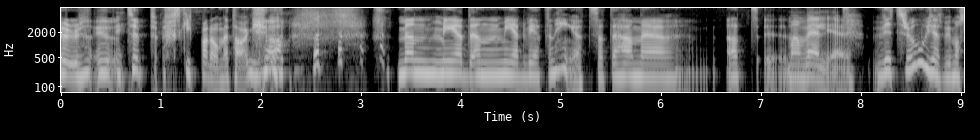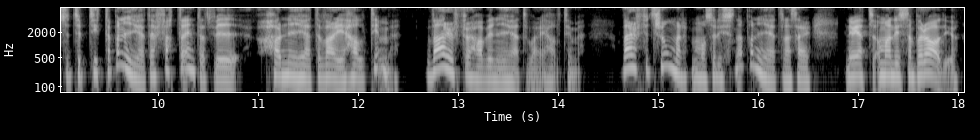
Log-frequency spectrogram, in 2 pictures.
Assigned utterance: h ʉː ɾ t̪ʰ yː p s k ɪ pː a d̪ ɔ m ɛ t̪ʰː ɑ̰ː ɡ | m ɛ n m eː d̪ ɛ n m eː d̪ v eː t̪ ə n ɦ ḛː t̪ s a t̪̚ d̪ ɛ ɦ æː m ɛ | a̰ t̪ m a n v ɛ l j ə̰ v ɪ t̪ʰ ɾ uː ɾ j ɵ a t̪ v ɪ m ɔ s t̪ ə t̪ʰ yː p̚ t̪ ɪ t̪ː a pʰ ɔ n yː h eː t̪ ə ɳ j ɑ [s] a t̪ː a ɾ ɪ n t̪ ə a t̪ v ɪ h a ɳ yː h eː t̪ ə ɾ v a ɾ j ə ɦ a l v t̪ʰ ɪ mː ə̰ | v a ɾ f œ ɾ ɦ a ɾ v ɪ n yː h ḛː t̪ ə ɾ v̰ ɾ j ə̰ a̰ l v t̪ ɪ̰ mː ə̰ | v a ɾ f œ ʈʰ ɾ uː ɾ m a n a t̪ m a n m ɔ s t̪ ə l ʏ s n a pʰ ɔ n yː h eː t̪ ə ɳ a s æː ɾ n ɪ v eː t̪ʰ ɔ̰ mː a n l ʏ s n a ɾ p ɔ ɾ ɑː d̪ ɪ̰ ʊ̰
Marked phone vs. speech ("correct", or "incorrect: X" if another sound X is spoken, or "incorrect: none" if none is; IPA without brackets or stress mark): incorrect: f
